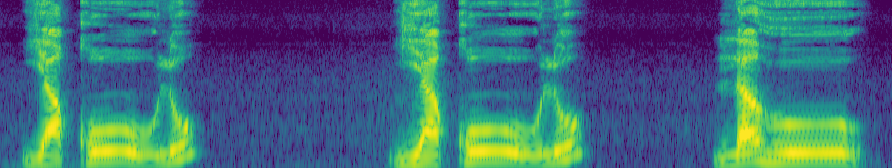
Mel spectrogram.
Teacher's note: یہ کھڑی حرکات ہے، الٹا پیش ہے، اس کو الف کے برابر، ایک الف کے برابر کھینچیں گے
